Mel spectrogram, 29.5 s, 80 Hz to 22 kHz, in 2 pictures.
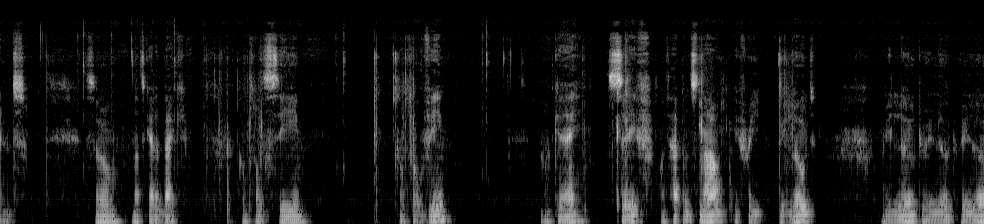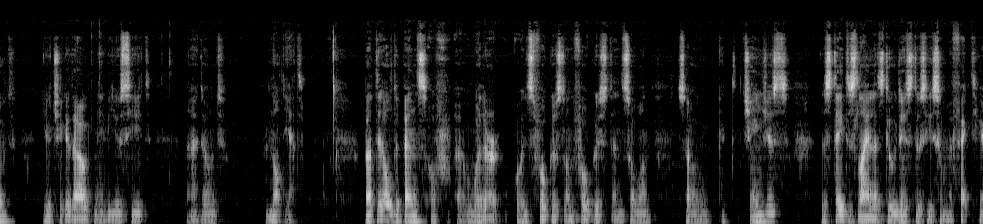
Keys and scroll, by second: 3.7 ctrl+c, 6.0 ctrl+v, 9.2 ctrl+s, 11.7 shift+super+r.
